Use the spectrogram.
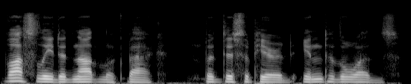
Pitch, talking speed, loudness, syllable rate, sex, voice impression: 115 Hz, 145 wpm, -20 LUFS, 4.5 syllables/s, male, masculine, slightly old, thick, slightly muffled, calm, slightly elegant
